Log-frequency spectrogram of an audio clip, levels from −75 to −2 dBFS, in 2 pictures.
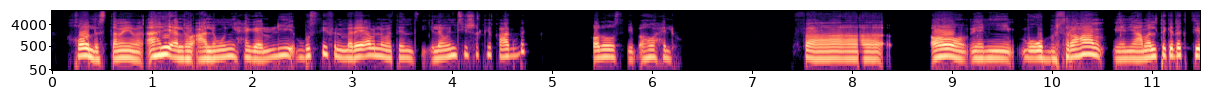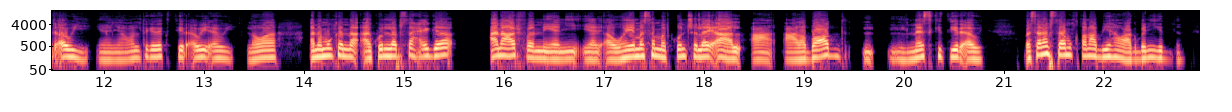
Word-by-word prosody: خالص 195 -7 +2
تمامًا. 155 -2 0
أهلي 210 +6 +6
قال 160 -2 +2
علموني 165 +5 +1
حاجة، 165 0 -3
قالوا 150 +4 -1
لي: 205 +1 -1
"بُصّي 195 +7 -4
في - - -20
المراية 175 +1 +2
قبل 205 -1 +1
ما 170 - -1
تنزلي، 165 -2 -7
لو 165 +3 -1
أنتِ 210 +3 -3
شكلِك 225 -2 -9
عاجبِك 200 +11 -3 0.6
خلاص 180 +2 0
يبقى 150 +2 -6
هو 175 - -1
حلو." 165 -3 -10 1.1
ف - - -5 1.2
آه 175 -3 +4
يعني 155 0 -1
وبصراحة 170 +7 +1
يعني 155 0 -3
عملت 175 +6 +1
كده 210 0 +2
كتير 200 -3 -1
أوي، 165 -6 0
يعني 140 0 -6
عملت 155 +5 -5
كده 180 0 +2
كتير 175 -2 -4
أوي، 170 -2 0
أوي. 155 -2 -4
اللي 145 +2 -4
هو 170 +2 +2 0.4
أنا 185 +3 +4
ممكن 195 -1 +2
أكون 160 +3 +1
لابسة 195 +2 +1
حاجة 205 +3 +1 0.3
أنا 195 +3 +5
عارفة 200 -4 +3
إن 160 -1 +1
يعني 150 0 -1
يعني 145 0 -2
أو 145 +1 +1
هي 180 +3 +4
مثلًا 195 +1 +2
ما 175 - +2
تكونش 185 +2 -2
لايقة 180 0 +4
عل 150 -4 +3
ع 145 -2 -1
على 140 +1 +1
بعض 185 +4 +2 0.2
ل 145 -1 -4 0.2
لناس 145 +4 -2
كتير 180 -4 +1
أوي، 145 -1 0 0.4
بس 150 +7 +1
أنا 225 - +6
بس 230 - -1
أنا 215 - +5
مقتنعة 200 -2 0
بيها 180 0 0
وعاجباني 160 +2 0
جدًا، 140 -4 -7
170 Hz, 185 wpm, -13 LUFS, 155-195 Hz, 1.2 s, أهلي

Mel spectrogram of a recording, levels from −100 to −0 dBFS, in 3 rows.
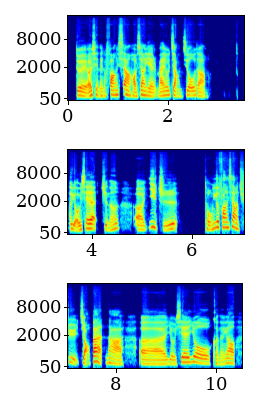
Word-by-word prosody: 对， 155 -5 +1
而 150 - +3
且 175 0 -3
那 150 - -7
个 150 - -10
方 180 +2 +3
向 185 -2 +3
好 135 - +1
像 170 +5 0
也 140 -3 -2
蛮 150 0 0
有 170 +2 -2
讲 160 -7 -2
究 165 +2 -1
的， 145 -5 -2 0.8
有 - - +1
一 - - -1
些 195 +2 +4
只 165 - -5
能， 165 +7 -5 0.3
呃， 155 0 +1
一 235 +8 -1
直 175 0 -2 0.5
同 160 +1 -4
一 - - -2
个 245 - +5
方 235 -1 +4
向 225 -4 +3
去 220 - -6
搅 - - +1
拌， 230 -1 +7
那， 155 -6 0 0.3
呃， 145 -1 -1
有 150 -1 -6
些 200 +6 +1
又 185 -7 0
可 155 - -9
能 135 +2 -11
要， 175 -2 0
165 Hz, 220 characters per minute, -22 LUFS, 150-190 Hz, 0.8 s, 拌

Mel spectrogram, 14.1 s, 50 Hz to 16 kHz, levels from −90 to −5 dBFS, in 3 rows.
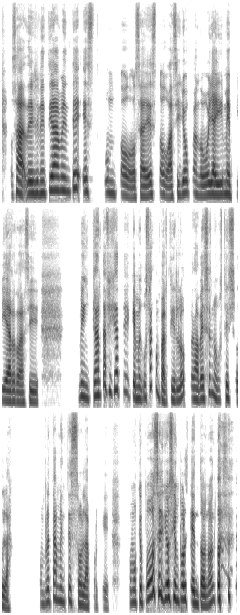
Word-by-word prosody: o 155 - -22
sea, 170 +1 +5
definitivamente 205 +6 +1
es 195 - -4 0.2
un 180 -2 -7
todo, 150 -6 -4
o 130 - -4
sea, 140 +2 -1
es 160 +3 -2
todo. 165 -6 -4
Así, 140 +4 -1
yo 180 +2 -1
cuando 170 -5 -6
voy 165 +2 +2
ahí 160 0 +4
me 165 -1 +2
pierdo 145 -3 0
así. 130 +1 -4 0.8
Me 200 +2 -2
encanta, 205 +4 0
fíjate 275 -1 -3
que 190 0 +2
me 175 - -1
gusta 190 - -2
compartirlo, 160 - -2
pero 170 -1 -3
a - - +3
veces 170 +10 0
me 210 - -3
gusta 155 +3 -5
ir 180 - -2
sola, 130 -8 -4 0.6
completamente 200 +3 -3
sola 160 -6 0
porque 130 -3 -17 0.4
como 185 +1 -4
que 205 - +3
puedo 250 - +5
ser 320 -6 +4
yo 240 +1 +7
100%, 210 - +3
¿no? 170 +4 0
Entonces, 230 +5 +2
175 Hz, 180 wpm, -26 LUFS, 155-210 Hz, 0.8 s, yo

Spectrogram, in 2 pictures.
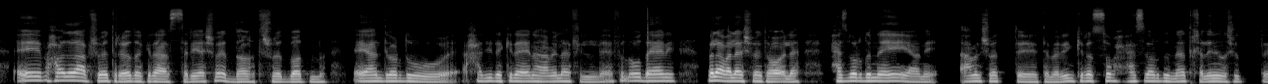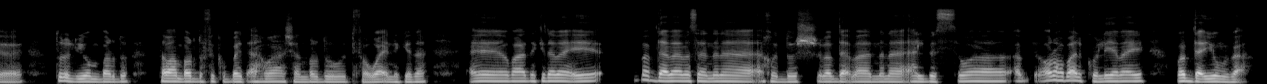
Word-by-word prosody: آآ، 185 0 +2
باحاول 180 0 0
ألعب 175 -4 +4
شويّة 150 +1 +2
رياضة 135 0 +2
كده 135 +1 -1
على 125 - +2
السريع، 125 +2 -2
شويّة 175 +5 0
ضغط، 125 -2 -3
شويّة 125 0 -2
بطن. 120 0 -2 0.3
آآ 145 - +2
عندي 150 0 +1
برضو 140 -5 +1 0.2
حديدة 150 0 -1
كده 145 -1 +1
هِنا 140 -1 0
عاملها 140 +1 0
في 135 -3 -11
ال 120 +3 -4
في - - -19
الأوضة 165 -1 +1
يعني 160 -1 +1 0.3
بالعب 175 -2 +7
عليها 155 0 +5
شويّة 145 -1 -1
عُقلة، 130 0 +2 0.3
بحيث 155 0 0
برضو 160 -1 +3
إنّه 155 0 +3
إيه 155 0 +2
يعني 120 -2 -4 0.2
أعمل 140 +2 0
شويّة 140 0 -2 0.4
تمارين 115 +6 -1
كده 150 +2 0
الصبح 155 0 -1
بحيث 145 +2 -4
برضو 150 -1 +1
إنّها 140 +1 -1
تخلّيني 140 0 -1
نشيط 130 -1 -3 0.8
طول 170 -3 +2
اليوم 130 -2 +1
برضو. 125 +1 -1 0.3
طبعًا 140 -1 +4
برضو 135 -1 +2
في 135 +3 -6
كوباية 125 0 -1
قهوة 130 +2 -2
عشان 125 -2 -4
برضو 120 0 -2
تفوّقني 120 0 -1
كده. 125 +3 -3 0.4
آآ، 150 0 +2
وبعد 150 0 +1
كده 155 +1 +1
بقى 150 -1 +4
إيه، 150 +4 +1 0.3
بابدأ 175 -7 +2
بقى 155 0 +4
مثلًا 150 0 +1
إن 140 +1 0
أنا 140 -1 0
آخد 135 -5 -4
دُش، 125 +2 -1
بابدأ 130 0 +1
بقى 130 0 0
إن 125 +1 -3
أنا 125 +1 -1
ألبس، 130 0 -2
وأب 145 +1 0
أروح 185 0 +2
بقى 180 - +4
الكُلّية 145 -2 +1
بقى 150 +1 +2
إيه 150 0 +1 0.3
وأبدأ 150 -2 +6
يومي 130 -1 +3
بقى. 120 +1 -3
140 Hz, 190 wpm, -23 LUFS, 125-150 Hz, 0.8 s, بالعب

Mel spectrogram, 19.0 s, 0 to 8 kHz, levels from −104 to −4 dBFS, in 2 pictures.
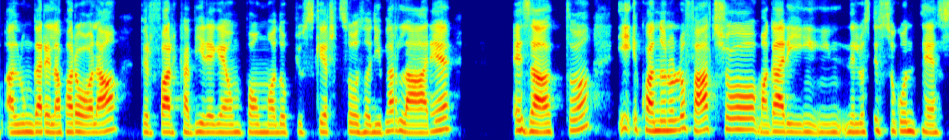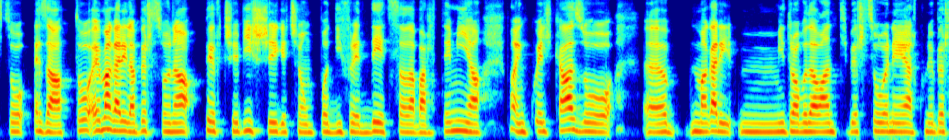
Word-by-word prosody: allungare 180 +1 +1
la 170 0 +1
parola, 180 +4 +3 0.2
per 175 -3 -7
far 180 +1 +4
capire 175 0 -2
che 175 - -2
è - - +3
un 175 +1 -4
po' 175 +2 -5
un 175 - -6
modo 170 0 -4
più 170 +1 -14
scherzoso 180 +1 -5
di 175 0 -5
parlare 200 +3 +2 0.6
esatto, 215 - +3 0.3
e 260 - -1
e 230 - -6
quando 210 -2 +4
non 210 +1 +2
lo 260 - 0
faccio, 235 -2 +2
magari 180 -1 +1
i - - -9
in 175 -1 -9
nello 180 0 -4
stesso 205 +1 -7
contesto 190 -2 -4
esatto 185 +2 +1
e - - +3
magari 215 -3 +8
la 185 -1 +2
persona 190 0 +1
percepisce 200 -1 -2
che 180 -1 -5
c'è 180 +1 -8
un 175 -1 -7
po' 185 +3 -6
di 180 +1 -6
freddezza 180 +2 -3
da 175 -1 0
parte 170 +3 -3
mia, 195 -4 +1 0.3
poi 180 - 0
in 185 - -4
quel 190 0 -4
caso, 195 -5 +2 0.3
ehm, 180 0 -2
magari, 190 -1 +2
mhmm, 185 0 -5
mi 190 0 -3
trovo 190 0 0
davanti 185 -1 +1
persone, 190 0 -3
alcune 180 +1 -3
185 Hz, 175 wpm, -23 LUFS, 175-200 Hz, 0.6 s, magari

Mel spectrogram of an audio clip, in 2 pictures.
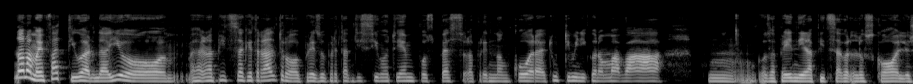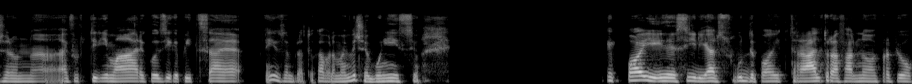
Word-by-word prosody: No, 320 - +9
no, 320 - +9
ma, - - +8
infatti, 260 +1 +3
guarda, 155 -3 +3
io 155 -6 +3 0.3
è 160 - -3
una 170 +2 +1
pizza 190 +1 -4
che, 180 0 -2
tra 175 0 -3
l'altro, 180 -4 +1
ho 145 - -2
preso 160 +1 -3
per 155 +1 -8
tantissimo 160 +1 -7
tempo, 165 -1 -5
spesso, 150 0 -7
la 145 - -7
prendo 150 0 -7
ancora 150 +1 -1
e 145 - -2
tutti 180 +1 -7
mi 170 - -1
dicono: 155 -1 -5
“Ma 155 0 -1
va’, 150 0 +2 0.4
mhmm, 145 -2 -6
cosa 145 0 -3
prendi? 155 0 +2
La 145 - +3
pizza 150 0 -3
c - - -3
allo 145 0 0
scoglio, 140 -1 0
cioè, 140 +1 -4
non 135 0 -4
ai 135 +1 -5
frutti 150 +3 -4
di 150 0 -2
mare 145 0 +3
così 145 0 0
che 140 - -3
pizza 145 0 -3
è?” 145 0 -1 0.2
E - - -7
io 210 - 0
ho 190 - -2
sempre 140 -2 -7
etto: - - -14
“Cavolo, 135 -3 -3
ma, 135 - -2
invece, 150 +2 0
è - - +1
buonissi" 140 +1 0 1.9
e 175 -1 -4
poi 185 -5 +6
eh 150 - +6
sì, 160 +3 0
lì, 145 - +2
al 150 -2 +4
sud, 160 +2 -2
poi, 145 0 -2
tra 145 -1 -3
l'altro, 150 +1 +5
la 145 - +3
fanno 140 -1 -1
proprio 145 -2 -3
150 Hz, 225 wpm, -24 LUFS, 145-160 Hz, 1.9 s, No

